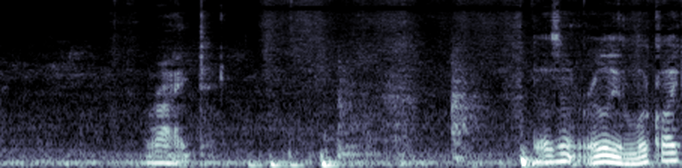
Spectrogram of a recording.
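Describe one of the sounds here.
Small metal parts clink and tap as they are handled.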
